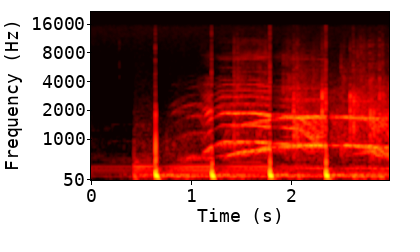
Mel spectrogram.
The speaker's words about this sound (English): You can clap better than that, guys. It should be exciting.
